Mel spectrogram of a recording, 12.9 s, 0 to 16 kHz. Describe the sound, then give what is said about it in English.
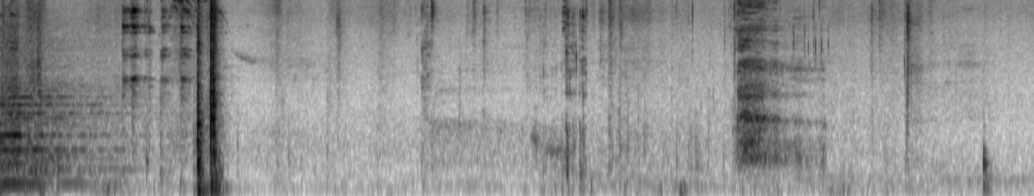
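A front door in London opens with a sharp clunk of the latch as a man steps out with a cup of tea in hand in June 2021, followed by soft scuffing steps and faint rustling, with a brief tap near the end. “as he steps out of his front door in London, cup of tea in hand, in June 2021.”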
